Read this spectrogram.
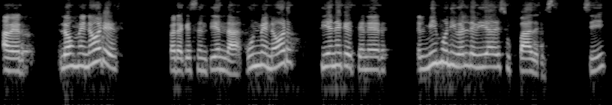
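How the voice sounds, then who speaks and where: A woman with an Argentine accent teaches a law class in a classroom. Her voice sits a little high, and she tends to get loud as she explains. She keeps questioning her students as she goes. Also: unhurried. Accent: Argentine Spanish. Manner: lively, talks loud, asks students questions. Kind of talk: classroom lecture.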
